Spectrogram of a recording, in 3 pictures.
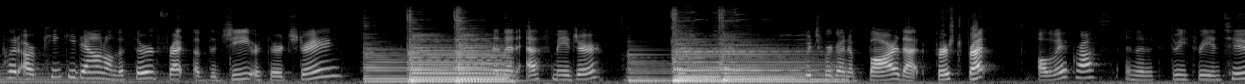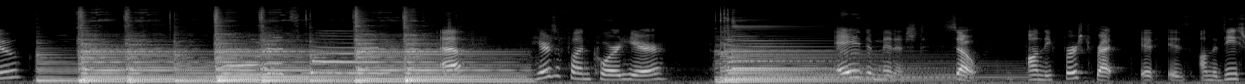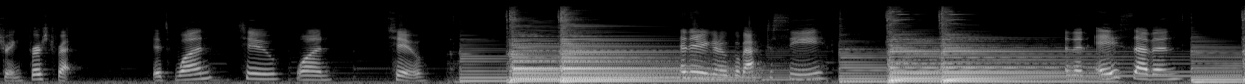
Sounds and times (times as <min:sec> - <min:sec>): Guitar: 0:00.0 - 0:09.2, 0:12.7 - 0:25.0, 0:25.9 - 0:37.3.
